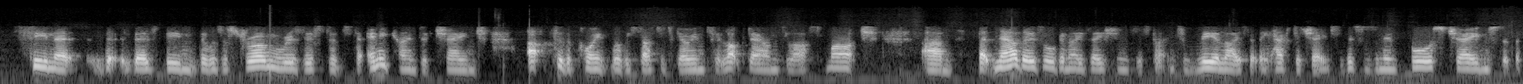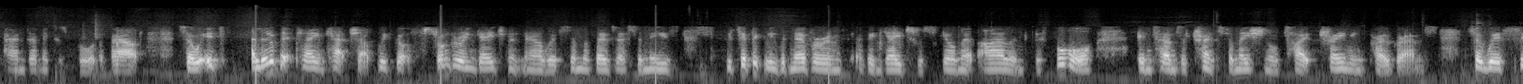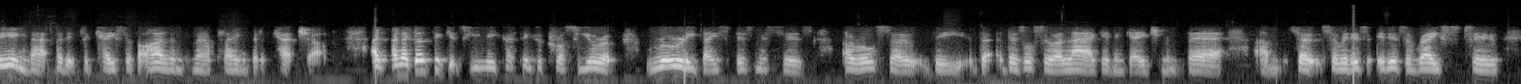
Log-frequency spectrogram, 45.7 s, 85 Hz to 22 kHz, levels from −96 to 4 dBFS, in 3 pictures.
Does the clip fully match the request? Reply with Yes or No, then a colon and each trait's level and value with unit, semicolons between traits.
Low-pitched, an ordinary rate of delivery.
Yes: low, 130 Hz; average, 185 wpm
